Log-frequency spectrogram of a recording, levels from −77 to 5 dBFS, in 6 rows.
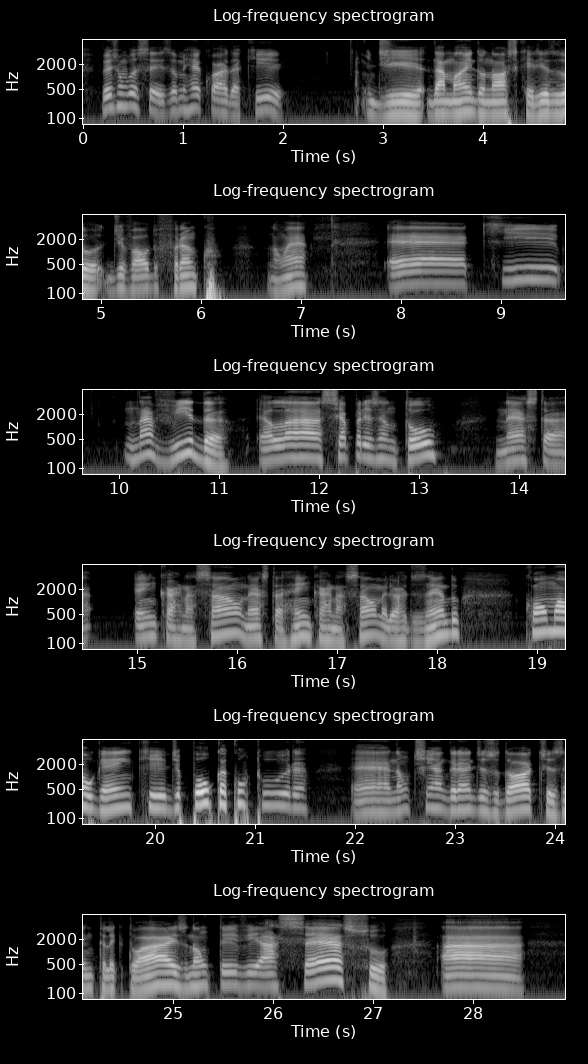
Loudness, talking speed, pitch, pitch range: -22 LUFS, 95 wpm, 145 Hz, 125-175 Hz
